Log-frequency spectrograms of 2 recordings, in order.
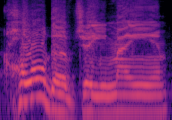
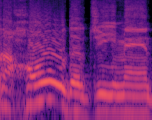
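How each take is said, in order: First: "hold of G-Man" slowly, no "a" before "hold"; slow "hold of G-Man" without the article; correcting slowly. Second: Said in the usual way. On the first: Shown as a demonstration. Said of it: "Not a hold of G-Man". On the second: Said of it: "Not a hold of G-Man, but hold of G-Man".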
